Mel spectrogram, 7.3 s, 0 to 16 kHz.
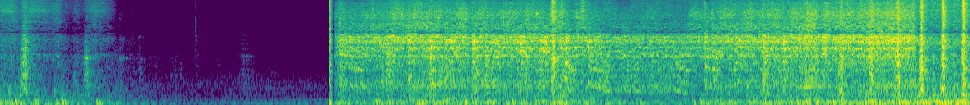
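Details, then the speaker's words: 1965 Cadillac hearse, four-wheel drive, previously seized from years of sitting, first fire-up after fitting plug wires and valve covers: fires after a pause into a lumpy V8 run with a stumble every few beats. A dead-cylinder misfire. "well guys i know that's not exactly what we hoped for and it doesn't sound great but at least it fired up tonight"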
